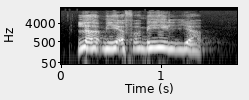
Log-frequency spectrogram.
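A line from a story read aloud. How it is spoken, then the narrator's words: Sobbing. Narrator (Italian): singhiozzò il signor Squeers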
